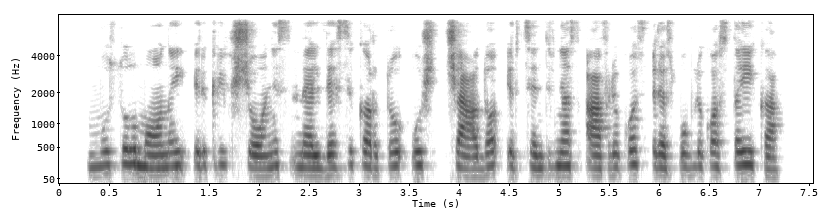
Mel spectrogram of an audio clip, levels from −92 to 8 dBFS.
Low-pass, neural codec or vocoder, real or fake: 7.2 kHz; none; real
